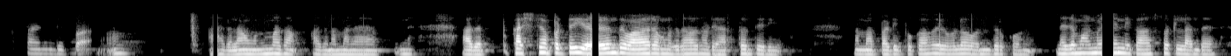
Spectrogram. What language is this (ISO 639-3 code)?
tam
